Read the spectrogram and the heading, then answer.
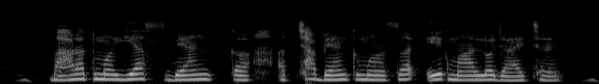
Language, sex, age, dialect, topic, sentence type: Maithili, female, 18-24, Angika, banking, statement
